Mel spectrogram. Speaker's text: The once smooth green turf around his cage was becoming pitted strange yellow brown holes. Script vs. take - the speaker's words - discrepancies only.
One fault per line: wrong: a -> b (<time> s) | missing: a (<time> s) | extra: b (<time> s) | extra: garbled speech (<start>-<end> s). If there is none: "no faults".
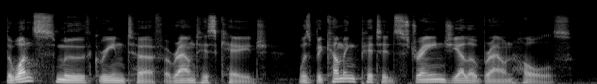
no faults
